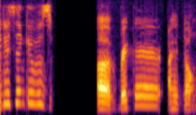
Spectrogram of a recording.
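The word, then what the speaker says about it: Rikke: that it rhymes with rhymes with pricker right is that what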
